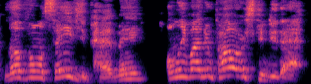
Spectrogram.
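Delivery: lightly hammed cartoony villain; cartoony Anakin. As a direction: play it like a cartoon bad guy. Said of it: "He said it all cartoony like that".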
